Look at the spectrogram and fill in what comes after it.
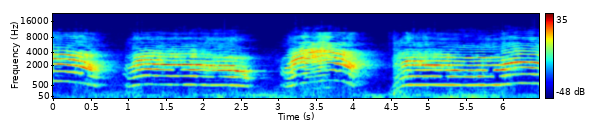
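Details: Indoor house cat making strange sounds: four long, loud, drawn-out yowls, each with rich stacked harmonics, bending up at the start and sagging at the end, separated by short pauses.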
